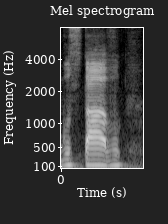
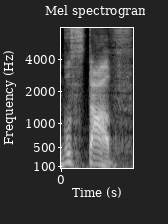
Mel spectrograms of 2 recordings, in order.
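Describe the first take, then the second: First: The name ends with an added o vowel. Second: The name ends on the v consonant. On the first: The speaker calls it wrong. "tem gente que pronuncia Gustavo" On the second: The speaker calls it right. "mas é Gustav"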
